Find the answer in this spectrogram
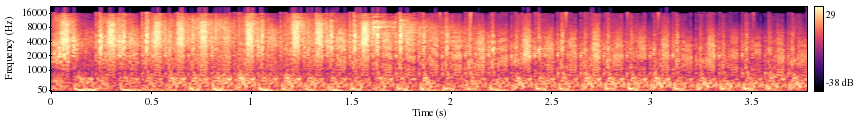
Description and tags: Ambient noise loops, sequenced with multiple loops and other sounds processed individually, then mixed down and sent to another round of processing. Try them with time stretching and pitch shifting.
